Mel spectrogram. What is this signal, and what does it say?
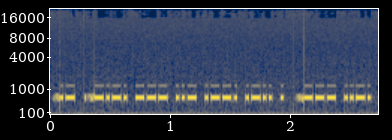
Morse code, heard as a keyed tone, about 50 wpm, 600 Hz. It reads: A COUPLE OF
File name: archived / CRSnet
